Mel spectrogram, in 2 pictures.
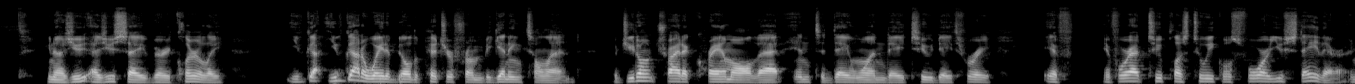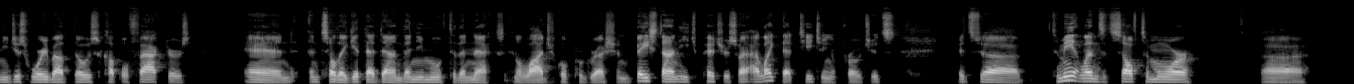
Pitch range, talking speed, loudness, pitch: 105-135 Hz, 215 wpm, -22 LUFS, 115 Hz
